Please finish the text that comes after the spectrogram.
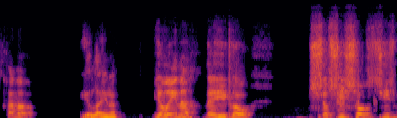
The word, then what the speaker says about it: Yelena: I always get her name wrong because it's kind of Yelena. Yelena.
